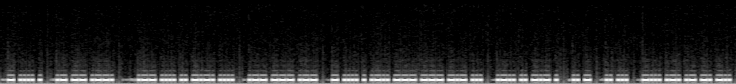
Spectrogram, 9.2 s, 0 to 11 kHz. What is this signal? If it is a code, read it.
Morse code, heard as a keyed tone, about 50 wpm, 600 Hz. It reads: THE AMP WHICH WOW THELOOKS LIKE IT IS BRAND
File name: archived / CRSnet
